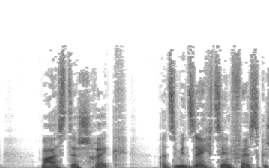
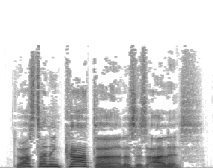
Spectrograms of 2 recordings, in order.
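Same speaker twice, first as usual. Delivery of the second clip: amused; 3 semitones higher than usual. A narrator's reading. Alfred teases his hungover colleague, amused. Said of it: "lachte Alfred".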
